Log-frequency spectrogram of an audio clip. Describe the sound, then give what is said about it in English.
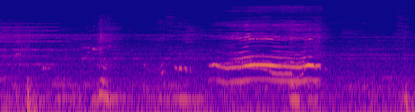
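A cat, no longer a kitten, cries out in one long, wavering, plaintive wail lasting about a second and a half, over a steady low background rumble with a few soft knocks. “He's not even a kitten anymore.”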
